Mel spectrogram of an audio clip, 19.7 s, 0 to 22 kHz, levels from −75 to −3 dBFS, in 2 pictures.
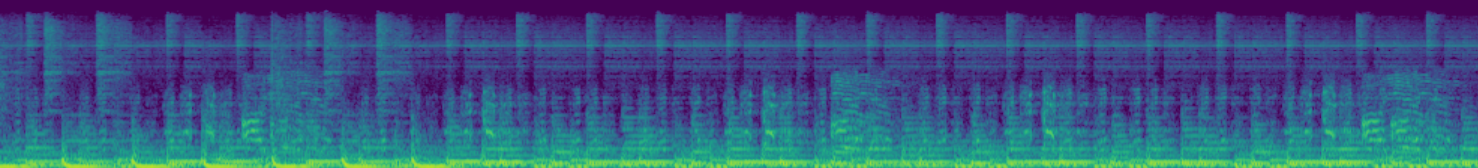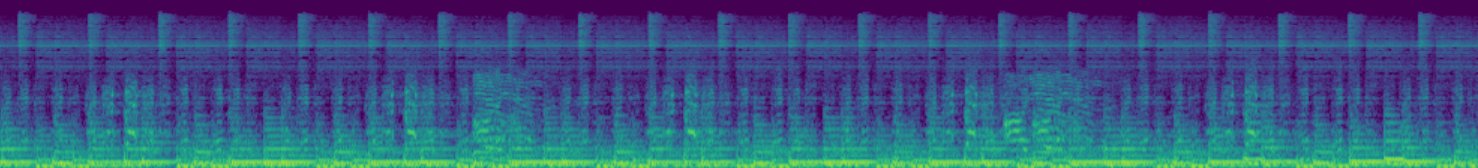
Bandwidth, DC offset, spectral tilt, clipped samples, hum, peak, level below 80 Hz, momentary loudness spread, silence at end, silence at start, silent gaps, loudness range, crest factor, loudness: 16.5 kHz; under 0.1%; -6.5 dB/octave; under 0.1%; none; -6 dBFS; -22 dBFS; 3 LU; 0 s; 0 s; none; 1 LU; 12 dB; -20 LUFS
